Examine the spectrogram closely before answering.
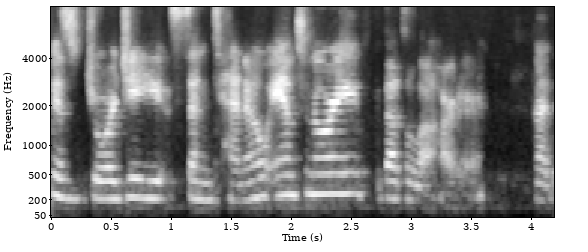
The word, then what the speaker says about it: Giorgi Antinori: Well, actually, my full name is Giorgi Antinori.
